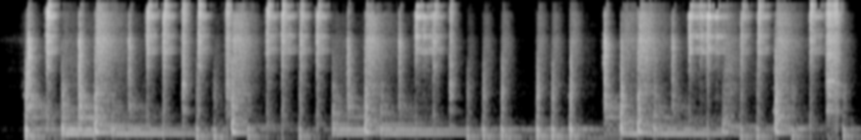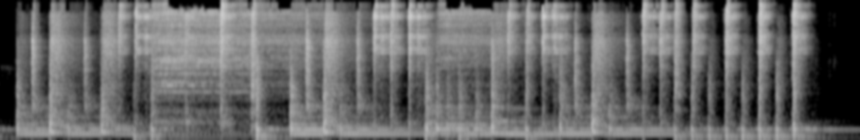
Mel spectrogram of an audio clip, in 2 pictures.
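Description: A full drum kit plays a steady, busy groove with cymbals and a gel-dampened tom-like drum carrying a focused, sustained tone, loud and close.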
